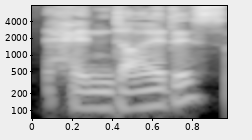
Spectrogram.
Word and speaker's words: hendiadys: Ever since I read 1599 and you alerted me to this literary concept of hendiadys. Am I saying that right? – Yes, you are.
